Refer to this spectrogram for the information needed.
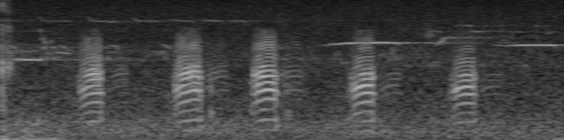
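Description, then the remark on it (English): Ducks quack five times in a steady, evenly spaced series, clear, at a park where birds are being fed, with faint outdoor background and a thin high bird whistle. “Wilma, Wilf, and Dad fed birds.”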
